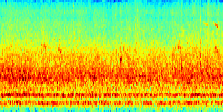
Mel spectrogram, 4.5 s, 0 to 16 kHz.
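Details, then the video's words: A swarm of bees flies in and out of a hive in spring, producing a continuous, dense humming buzz. Only a couple of faint distant bird chirps break through. "1 Hour of a Beehive ASMR"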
